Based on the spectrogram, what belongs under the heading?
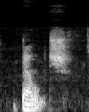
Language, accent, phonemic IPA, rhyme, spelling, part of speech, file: English, Southern England, /ˈbɛltʃ/, -ɛltʃ, belch, verb / noun, LL-Q1860 (eng)-belch.wav
- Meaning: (verb) 1. To expel (gas) from the stomach through the mouth; especially, to do so loudly 2. To eject or emit (something) with spasmodic force or noise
